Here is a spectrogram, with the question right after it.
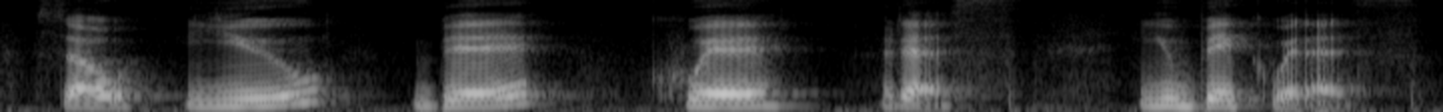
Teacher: As you can hear, the strongest syllable is that second syllable, that lax I sound.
